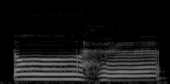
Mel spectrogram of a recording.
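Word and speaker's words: طه: Toha, toha. Nah, seperti ini cara membaca hukum bacaan lazim harfi mukafaf. Jadi dibacanya itu selama 2 harakat.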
